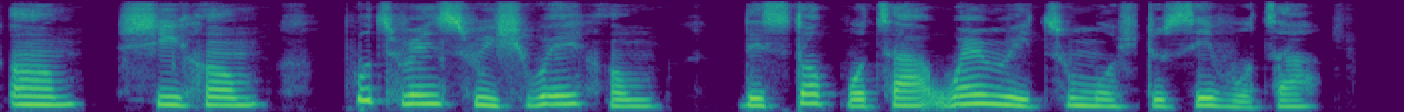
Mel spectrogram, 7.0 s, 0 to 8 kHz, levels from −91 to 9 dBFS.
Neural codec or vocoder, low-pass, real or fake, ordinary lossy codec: vocoder, 24 kHz, 100 mel bands, Vocos; 7.2 kHz; fake; none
